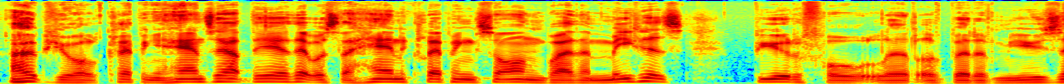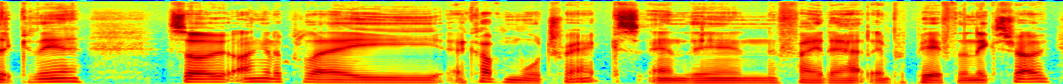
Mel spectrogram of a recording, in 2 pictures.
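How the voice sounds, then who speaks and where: Low-voiced New radio DJ. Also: male voice, brisk, dark tone, no room sound. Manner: chatty, rambling, upbeat between songs. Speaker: radio DJ and host. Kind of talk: casual radio DJ links. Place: radio studio. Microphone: studio microphone.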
